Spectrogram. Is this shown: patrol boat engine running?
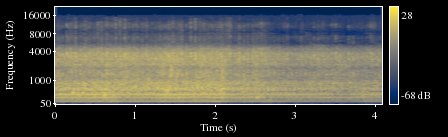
yes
